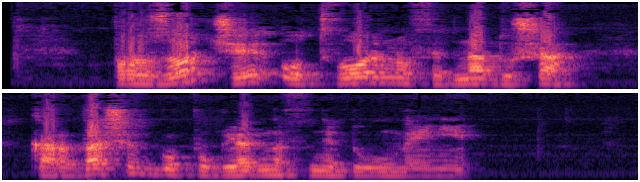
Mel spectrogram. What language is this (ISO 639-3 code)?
bul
